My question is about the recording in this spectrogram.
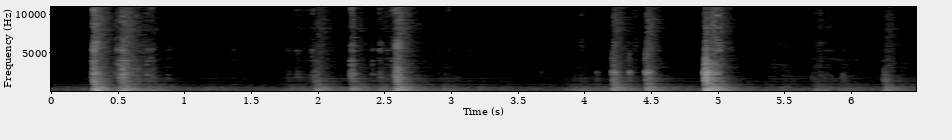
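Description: Faint clicks and taps of metal tweezers and soldering tools against a circuit board while a small surface-mount diode is desoldered and lifted off, coming in three short clusters of two to four clicks.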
